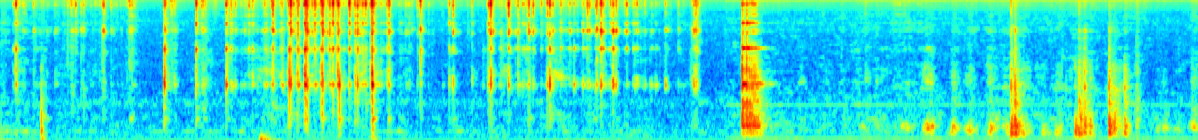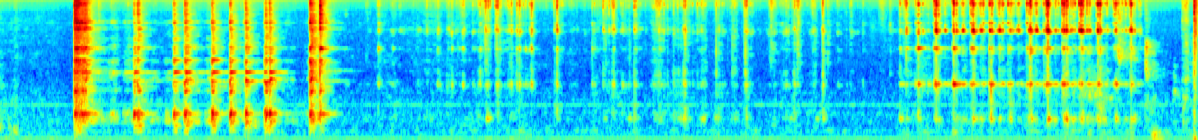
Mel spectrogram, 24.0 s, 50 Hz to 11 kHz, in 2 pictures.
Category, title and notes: Sound effects > Objects / House appliances
Glass Scratching Sounds
Scratching a tall fancy (not a wine glass) glass cup sounds 0:00 Scratching the glass with my nails 0:07 I put the glass on my wooden tv stand 0:08 I rub the glass against my wooden tv stand 0:13 I rub the glass against a vase on my tv stand 0:17 Scratching the glass with my nails 0:23 ending the recording (sounds like a camera shot?) Original
scratching-glass, scratchingglass, glass-scratching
